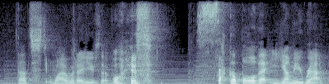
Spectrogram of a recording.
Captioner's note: laughs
